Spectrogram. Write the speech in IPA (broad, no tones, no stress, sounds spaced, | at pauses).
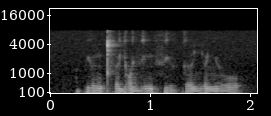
pʲ o n cʰ ə j ɔ vʲ ɯ n fʲ ɯ k ə ʎ ə lʲ o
